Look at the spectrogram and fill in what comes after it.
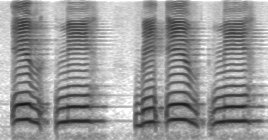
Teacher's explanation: ذال کو بہت ہی نرمی کے ساتھ ادا کرنا ہے، از نہیں بولنا اور ایج بھی نہیں کرنا. ٹھیک ہے، اذنی، بِإِذْنِهِ، نرمی کے ساتھ بغیر سیٹی کے ادا کریں گے.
